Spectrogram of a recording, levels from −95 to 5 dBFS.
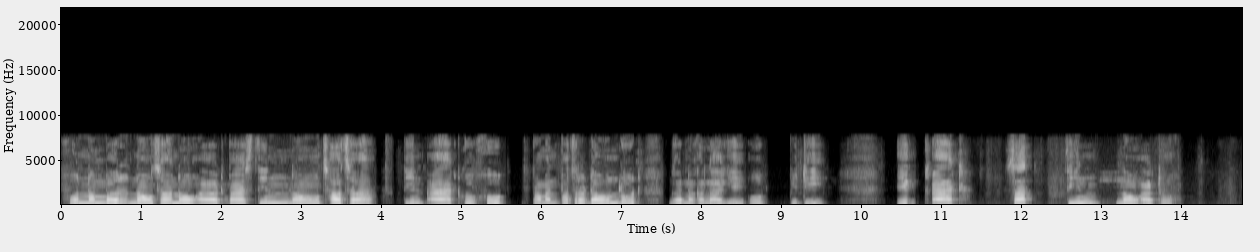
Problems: background sounds at intervals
